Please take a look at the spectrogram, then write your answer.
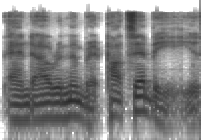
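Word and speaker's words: Potrzebie: It's a It's a Polish word.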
